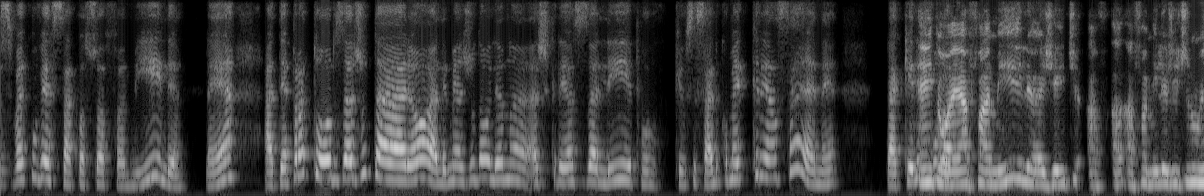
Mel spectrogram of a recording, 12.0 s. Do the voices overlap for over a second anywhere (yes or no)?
no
